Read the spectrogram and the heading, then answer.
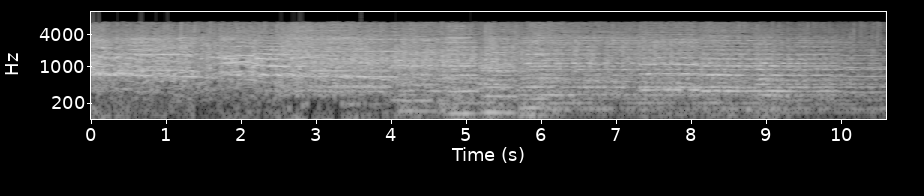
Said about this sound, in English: Now they listen. Now they're cheering, but will they act?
